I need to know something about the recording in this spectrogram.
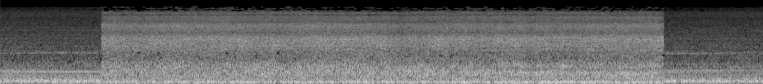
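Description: Air rushes loudly past an aircraft wing.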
